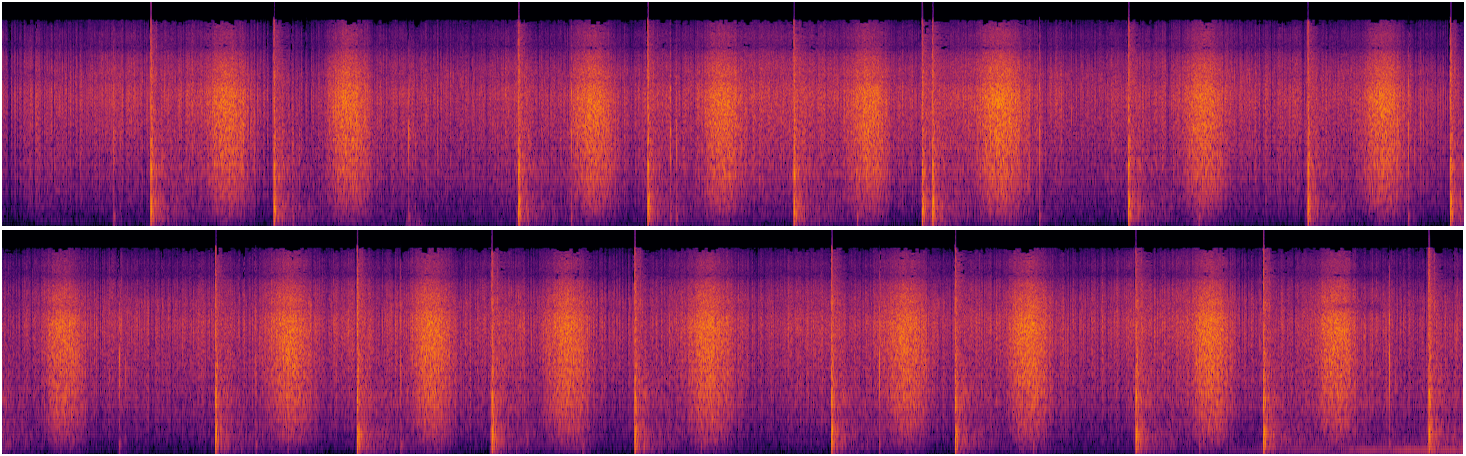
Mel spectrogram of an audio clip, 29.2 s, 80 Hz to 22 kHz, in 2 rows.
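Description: A 25-shot firework cake, El Gato Cracker Dragon Eggs, firing shot after shot at roughly one a second: each sharp launch bang is followed shortly by a swelling burst of crackling stars.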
